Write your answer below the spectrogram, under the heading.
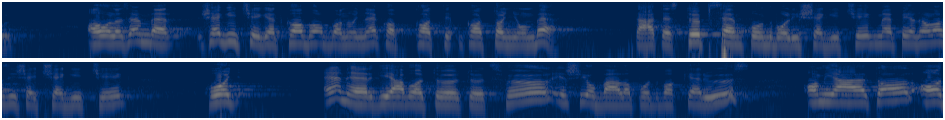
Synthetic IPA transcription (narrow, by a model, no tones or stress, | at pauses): l | ɒɦo̞lɒzɛmbɛrʃɛɡiːt͡ʃːeːɡɛt̪kɒbɒbːɒnho̞ɟnɛkɒpk̪kɒt̪ːoɲːo̞mbɛ | t̪ɛɦa̰ːt̪ɛst̪øbsɛmpo̞nd̪boːliʃːɛɡiːt͡ʃːeːɡmɛrt̪̚peːld̪aːulɒziʃɛɟʃɛɡiːt͡ʃːeːɡ | ho̞ɟ | ɛnɛrɡijaːvɒlt̪ølt̪øt̪sføleːʃjo̞bːaːlːɒpo̞d̪bɒkɛɾyls | ɒmiaːlt̪ɒlɒ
